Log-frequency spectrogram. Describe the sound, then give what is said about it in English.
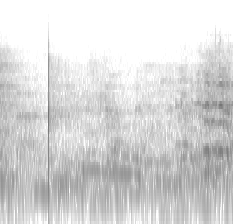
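An audience boos and hisses at moderate volume, a steady, jeering murmur of many voices lasting a couple of seconds, with a sharp click early on and rising boos toward the end. “Was there booing and hissing that I just heard there?”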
